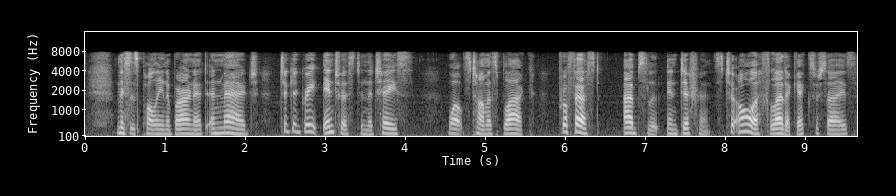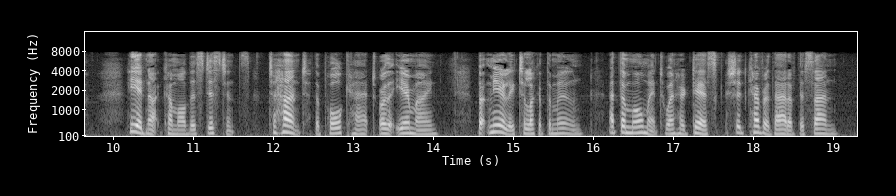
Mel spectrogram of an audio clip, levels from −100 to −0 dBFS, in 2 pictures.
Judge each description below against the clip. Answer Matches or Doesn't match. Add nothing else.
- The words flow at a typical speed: Matches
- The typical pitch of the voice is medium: Matches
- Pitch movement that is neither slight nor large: Matches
